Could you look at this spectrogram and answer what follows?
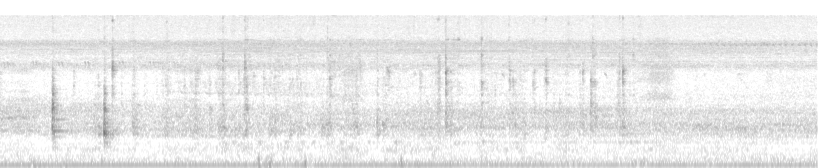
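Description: Faint, scattered light metallic clicks and ticks, with two sharper ones in the first second, as a new spark plug is threaded by hand into the V-twin engine of a Generac-built home standby generator. A faint low hum runs underneath.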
